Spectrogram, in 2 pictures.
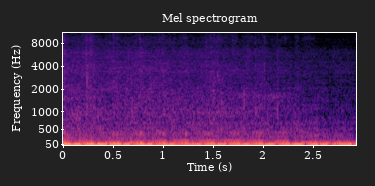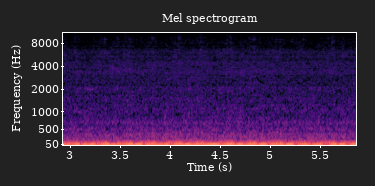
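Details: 2015 VW Golf R DSG, APR stage 2, idling in park or in drive on the brake, cold or warm, with the needle jumping: lumpy, uneven idle that surges and dips as if about to stall.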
